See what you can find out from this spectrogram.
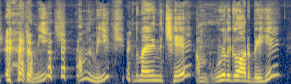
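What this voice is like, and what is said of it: Put-on New Zealand accent. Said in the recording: “I want to do Australian or New Zealand. Yeah. He's got to have a really ... New ... fun ... Zealand ... Accent.”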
